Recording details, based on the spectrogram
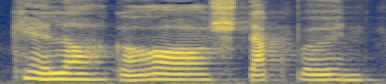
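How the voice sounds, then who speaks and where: A woman speaking with a Low German accent, acting a wistful role in a radio play and drifting into whispers. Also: flat delivery, a little slow, fairly bright tone.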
